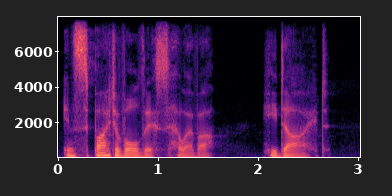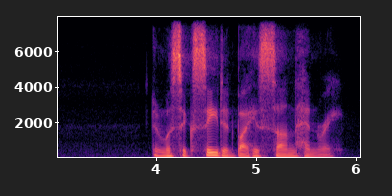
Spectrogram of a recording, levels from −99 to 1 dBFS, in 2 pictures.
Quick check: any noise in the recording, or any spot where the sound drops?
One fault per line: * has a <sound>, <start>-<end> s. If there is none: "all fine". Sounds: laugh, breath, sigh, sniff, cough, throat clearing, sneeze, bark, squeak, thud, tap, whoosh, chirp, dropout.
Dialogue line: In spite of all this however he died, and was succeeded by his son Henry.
all fine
